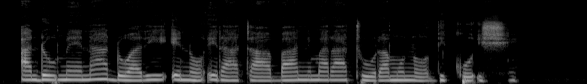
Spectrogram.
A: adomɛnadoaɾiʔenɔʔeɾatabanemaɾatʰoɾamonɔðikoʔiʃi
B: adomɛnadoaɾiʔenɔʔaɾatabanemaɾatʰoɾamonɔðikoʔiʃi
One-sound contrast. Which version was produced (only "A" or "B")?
A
